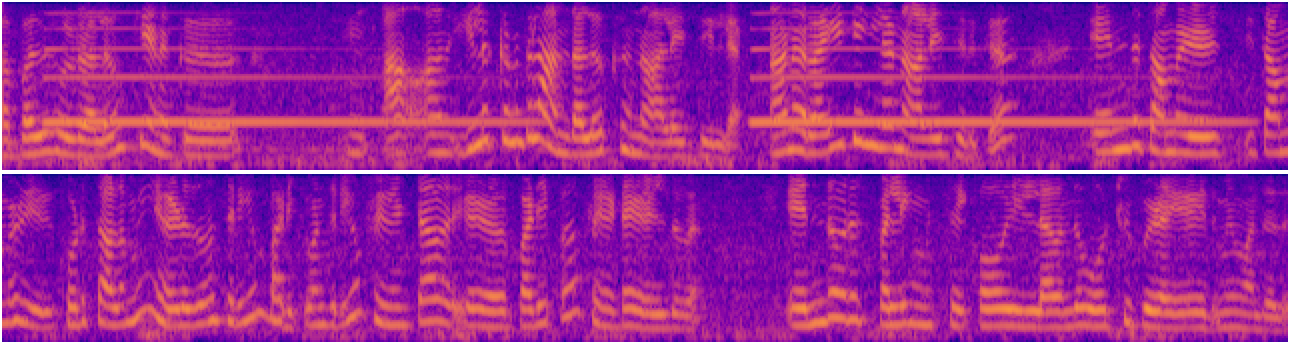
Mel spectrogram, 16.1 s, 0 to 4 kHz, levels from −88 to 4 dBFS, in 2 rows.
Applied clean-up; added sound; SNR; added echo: none; Wind instrument, woodwind instrument; 4 dB; none.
